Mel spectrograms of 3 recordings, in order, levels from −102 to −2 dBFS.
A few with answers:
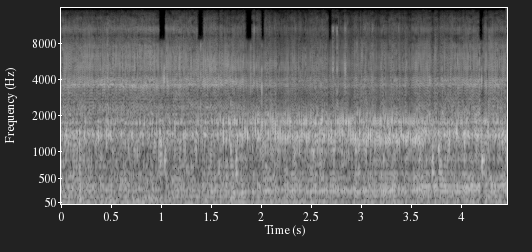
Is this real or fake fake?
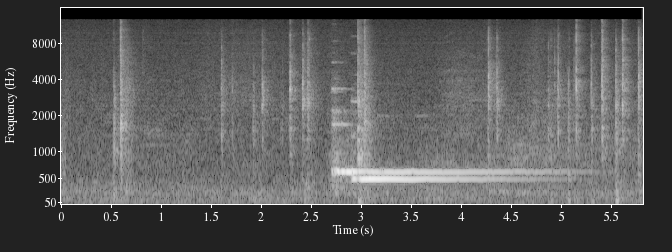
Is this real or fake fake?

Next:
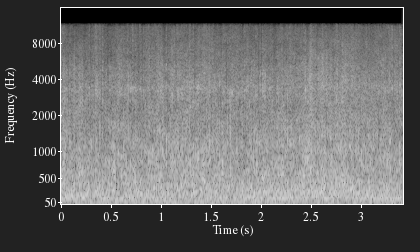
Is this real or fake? fake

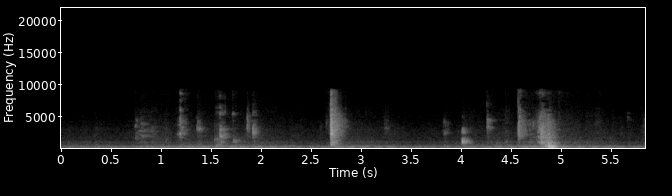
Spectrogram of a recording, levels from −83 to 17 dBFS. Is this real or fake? real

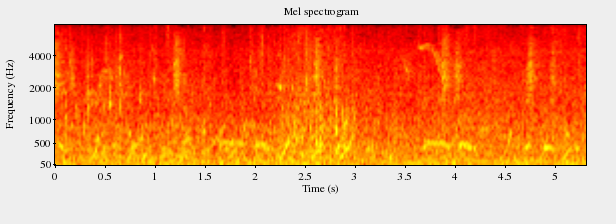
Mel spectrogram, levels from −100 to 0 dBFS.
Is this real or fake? fake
